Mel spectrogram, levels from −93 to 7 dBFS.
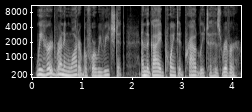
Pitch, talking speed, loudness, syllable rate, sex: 175 Hz, 230 wpm, -18 LUFS, 6.7 syllables/s, female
